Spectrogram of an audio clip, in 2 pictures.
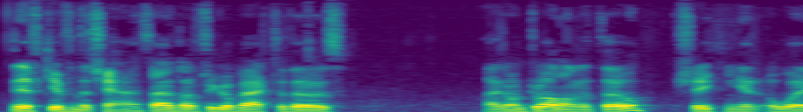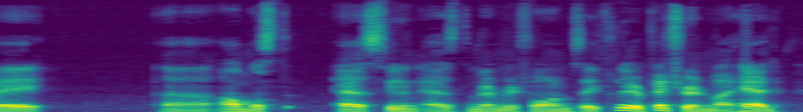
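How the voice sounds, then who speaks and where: A gamer reads visual novel narration aloud during a playthrough, occasionally stumbling and going back over a phrase. His voice sits in the mid range, with a steady tone and a slightly quick pace.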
